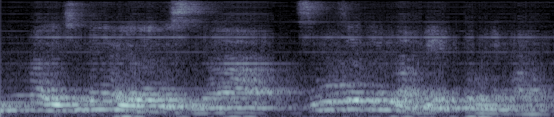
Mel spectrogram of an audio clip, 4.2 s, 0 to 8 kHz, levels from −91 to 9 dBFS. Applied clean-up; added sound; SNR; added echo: neural separator model SepFormer DNS4.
